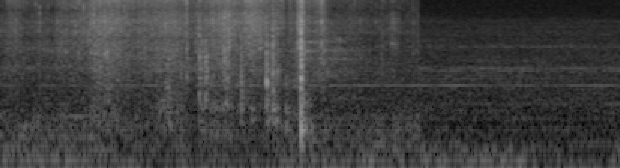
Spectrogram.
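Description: Plastic air-pillow packing and cardboard box rustling as a CB radio is handled inside the box, with a sharp click about two seconds in; the rustling stops near the end, leaving a steady low background rumble.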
